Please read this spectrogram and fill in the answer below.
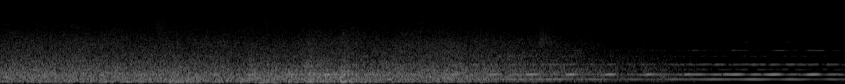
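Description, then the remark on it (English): A steady, enveloping rush of ocean surf washes continuously for several seconds, then thins out as a sustained, humming musical drone takes over near the end. No one speaks. “Without looking back, she disappeared herself and himself into the cold orange waves.”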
